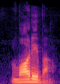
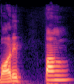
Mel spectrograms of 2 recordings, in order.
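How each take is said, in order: First: The last syllable starts with a plain b sound. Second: The last syllable starts with a tense pp sound. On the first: It means a hair salon. "머리방은 발음의 변화가 없기 때문에" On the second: It means a small side room. "이렇게 빵이라고 된 소리 나니까"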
